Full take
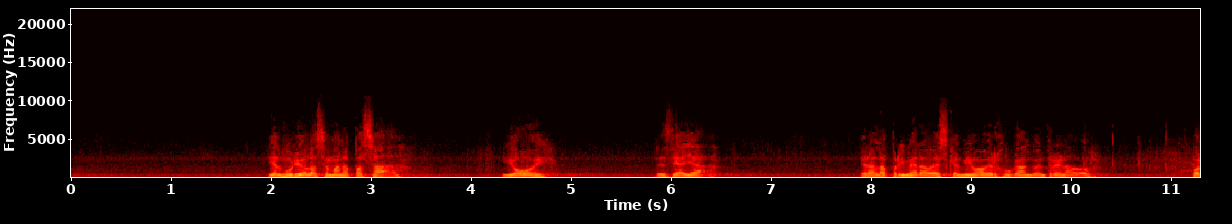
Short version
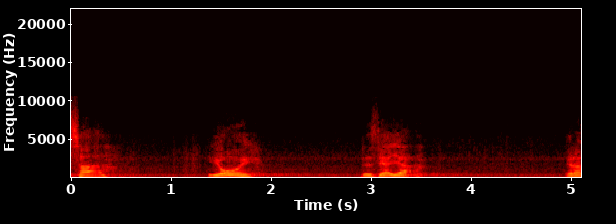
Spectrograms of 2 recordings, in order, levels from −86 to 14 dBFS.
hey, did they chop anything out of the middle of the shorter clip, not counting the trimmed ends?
no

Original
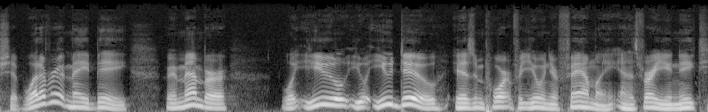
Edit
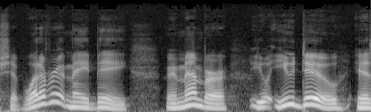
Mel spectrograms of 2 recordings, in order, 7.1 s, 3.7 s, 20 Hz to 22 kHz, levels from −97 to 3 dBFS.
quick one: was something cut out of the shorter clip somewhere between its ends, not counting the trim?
yes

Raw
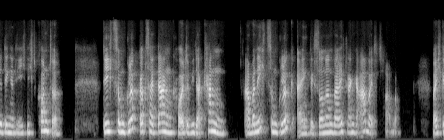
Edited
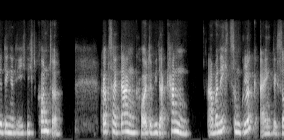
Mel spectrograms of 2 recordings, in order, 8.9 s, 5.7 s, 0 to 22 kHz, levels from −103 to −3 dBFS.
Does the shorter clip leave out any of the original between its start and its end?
yes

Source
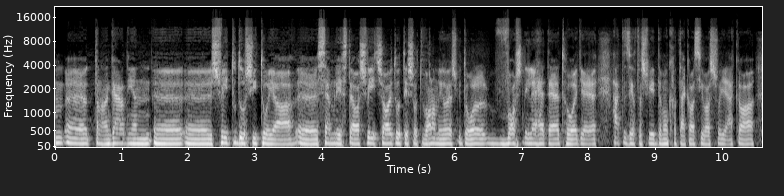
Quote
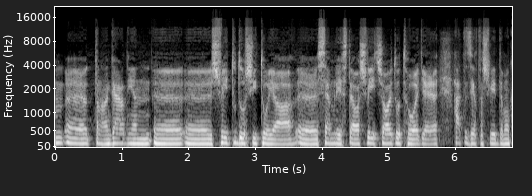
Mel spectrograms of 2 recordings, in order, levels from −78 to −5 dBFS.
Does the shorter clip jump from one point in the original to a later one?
yes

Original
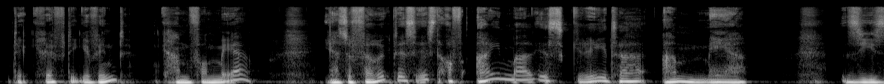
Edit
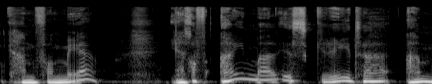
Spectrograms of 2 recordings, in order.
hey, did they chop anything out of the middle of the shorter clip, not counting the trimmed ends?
yes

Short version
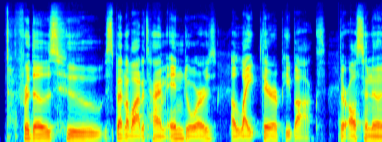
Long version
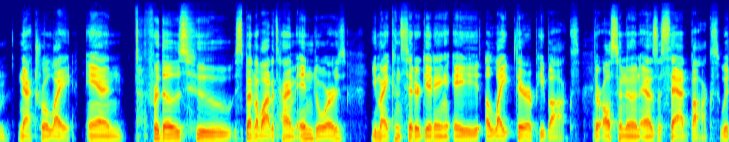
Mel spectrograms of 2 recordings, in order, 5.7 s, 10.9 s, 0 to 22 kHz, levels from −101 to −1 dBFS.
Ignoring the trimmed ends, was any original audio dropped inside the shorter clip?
yes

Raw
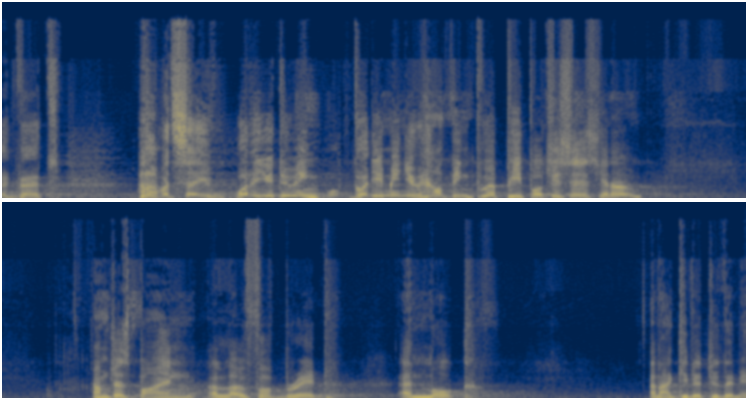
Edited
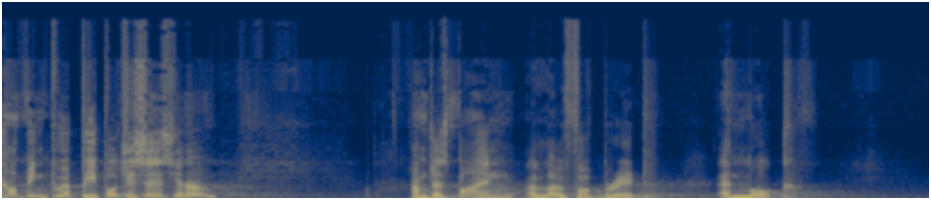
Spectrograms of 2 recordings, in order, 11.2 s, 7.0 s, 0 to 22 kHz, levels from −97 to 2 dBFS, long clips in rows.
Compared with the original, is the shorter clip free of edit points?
yes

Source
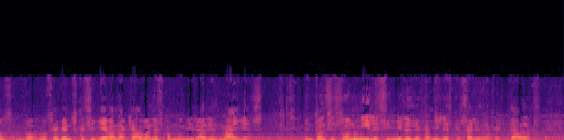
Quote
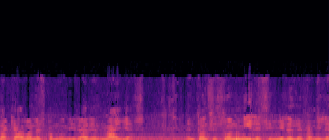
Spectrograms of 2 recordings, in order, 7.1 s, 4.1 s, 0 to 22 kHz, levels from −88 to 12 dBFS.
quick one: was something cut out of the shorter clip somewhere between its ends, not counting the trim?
no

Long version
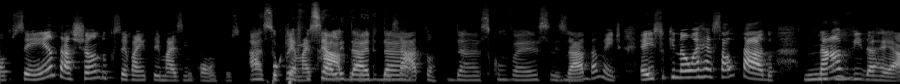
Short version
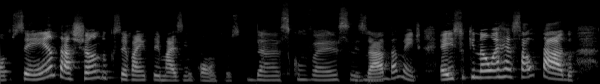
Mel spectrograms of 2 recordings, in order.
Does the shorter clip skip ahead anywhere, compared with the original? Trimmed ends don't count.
yes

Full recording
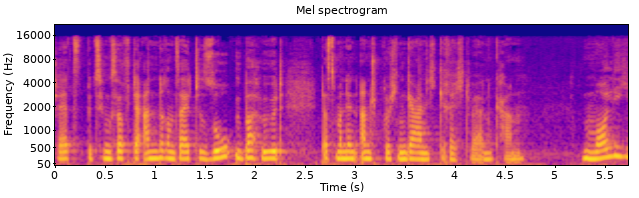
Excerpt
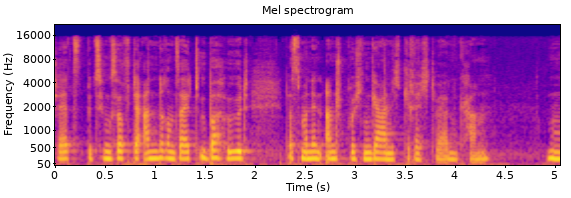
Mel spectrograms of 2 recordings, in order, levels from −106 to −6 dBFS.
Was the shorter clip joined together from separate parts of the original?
yes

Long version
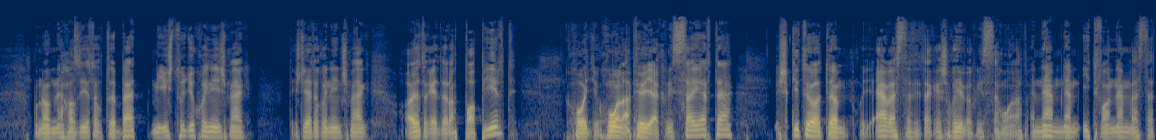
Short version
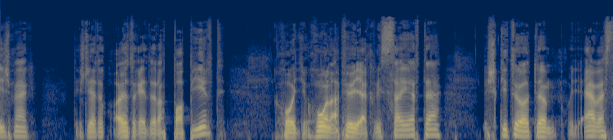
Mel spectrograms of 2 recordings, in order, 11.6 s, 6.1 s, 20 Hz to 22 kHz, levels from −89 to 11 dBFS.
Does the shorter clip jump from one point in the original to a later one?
yes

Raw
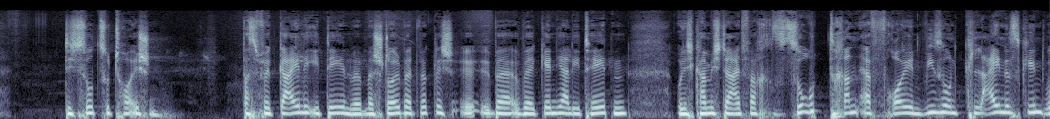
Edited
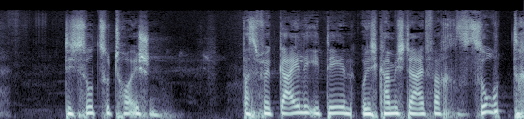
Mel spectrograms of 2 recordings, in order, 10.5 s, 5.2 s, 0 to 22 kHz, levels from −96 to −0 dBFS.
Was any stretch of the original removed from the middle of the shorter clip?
yes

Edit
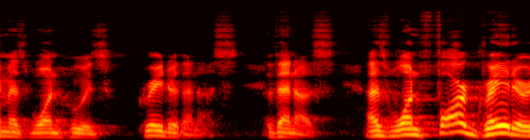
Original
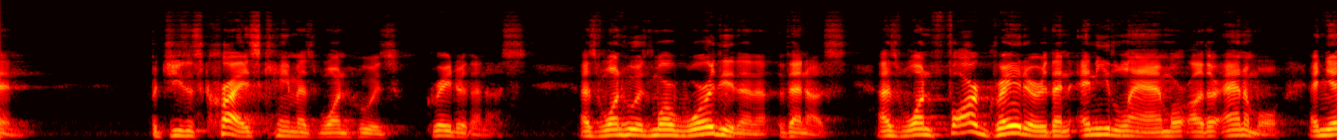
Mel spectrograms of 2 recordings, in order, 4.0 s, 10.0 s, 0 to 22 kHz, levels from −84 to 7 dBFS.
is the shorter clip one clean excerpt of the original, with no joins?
no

